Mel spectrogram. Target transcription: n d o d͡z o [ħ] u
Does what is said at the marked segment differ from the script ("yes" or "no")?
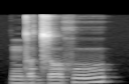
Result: yes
